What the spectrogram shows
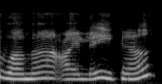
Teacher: माँ को आपने 2 काउंट पढ़ना है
